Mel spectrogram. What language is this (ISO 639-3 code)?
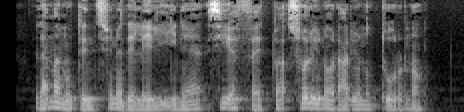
ita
